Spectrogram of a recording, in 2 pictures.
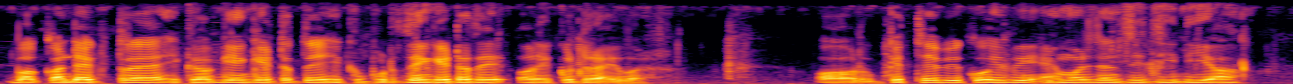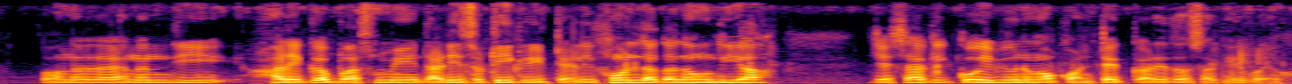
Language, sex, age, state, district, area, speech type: Sindhi, male, 18-30, Madhya Pradesh, Katni, urban, spontaneous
